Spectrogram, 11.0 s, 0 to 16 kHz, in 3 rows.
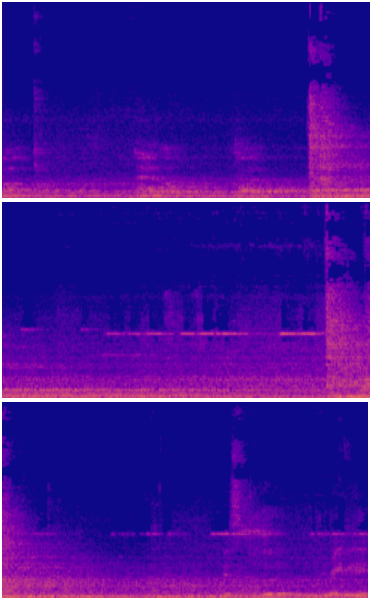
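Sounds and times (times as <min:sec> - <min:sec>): loud rumbling noise: 0:00.0 - 0:11.0
mid-pitched hum: 0:00.0 - 0:11.0
loud rushing noise: 0:03.0 - 0:11.0.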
